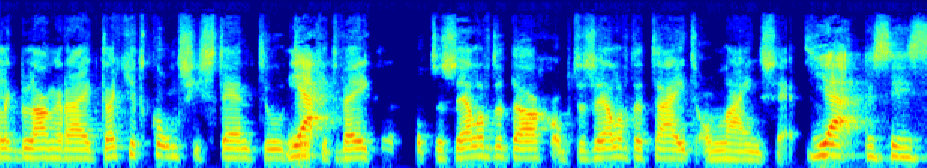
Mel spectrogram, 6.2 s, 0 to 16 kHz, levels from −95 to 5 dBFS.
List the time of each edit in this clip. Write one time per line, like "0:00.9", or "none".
none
